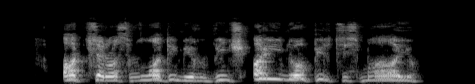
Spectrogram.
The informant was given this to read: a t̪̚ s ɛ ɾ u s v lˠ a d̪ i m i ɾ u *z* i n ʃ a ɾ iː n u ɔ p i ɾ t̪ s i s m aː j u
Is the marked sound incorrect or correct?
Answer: incorrect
